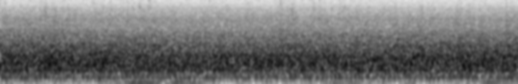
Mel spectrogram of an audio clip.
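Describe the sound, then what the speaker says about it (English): Heavy rain pours steadily onto a roof above a campsite where a Biolite camp stove is being lit, a dense, even hiss with no breaks and no voices. "How good is that rain on the roof?"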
